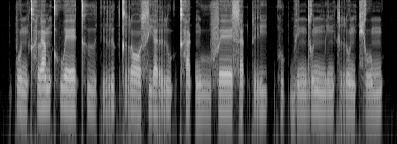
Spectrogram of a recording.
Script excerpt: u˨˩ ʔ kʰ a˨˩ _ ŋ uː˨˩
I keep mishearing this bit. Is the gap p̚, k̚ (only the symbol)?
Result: k̚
